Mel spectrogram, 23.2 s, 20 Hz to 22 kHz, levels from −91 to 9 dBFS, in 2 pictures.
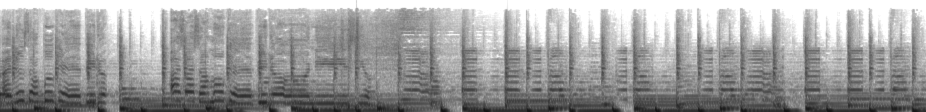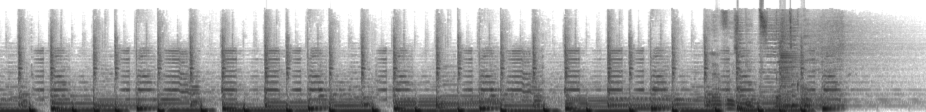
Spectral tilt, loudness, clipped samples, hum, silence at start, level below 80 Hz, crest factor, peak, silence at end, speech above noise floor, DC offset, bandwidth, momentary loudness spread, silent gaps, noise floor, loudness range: -5.5 dB/octave; -12 LUFS; 0.1%; none; 0 s; -12 dBFS; 10 dB; 0 dBFS; 0.9 s; 34 dB; under 0.1%; 16.5 kHz; 3 LU; none; -43 dBFS; 1 LU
